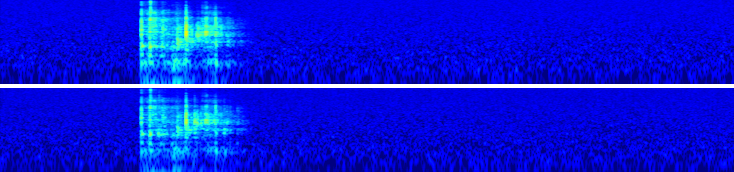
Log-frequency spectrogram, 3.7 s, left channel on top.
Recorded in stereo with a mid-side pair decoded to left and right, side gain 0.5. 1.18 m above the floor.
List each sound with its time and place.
0.7 s chewing: 30° left, 4.5 m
